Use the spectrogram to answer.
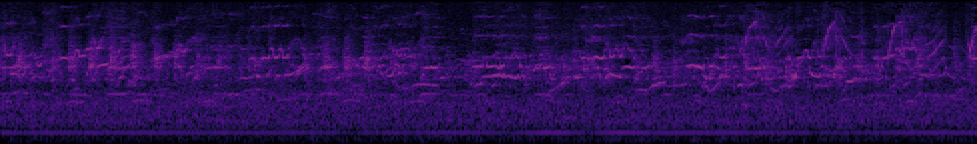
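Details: Begging cormorant chicks at feeding time as the parents trade places to bring food; continuous overlapping high squeals and chirps with scattered upward-sweeping notes, over a constant low electrical hum.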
